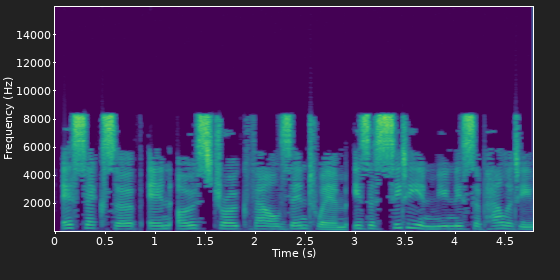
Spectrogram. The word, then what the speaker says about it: Scherpenheuvel-Zichem: Scherpenheuvel-Zichem (Dutch pronunciation: SXERP-NO/VAL-ZENTWEM) is a city and municipality located in the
